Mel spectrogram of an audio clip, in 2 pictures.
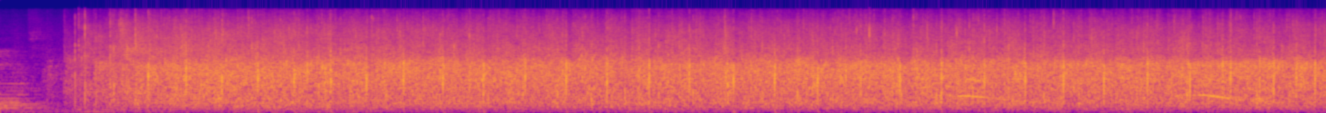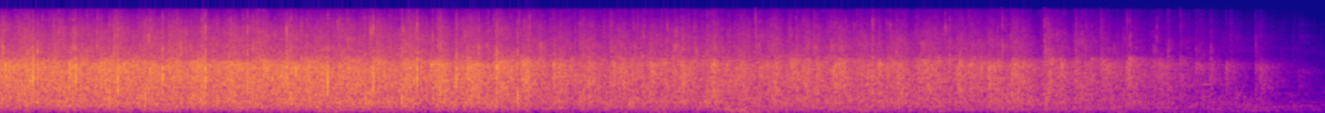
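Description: A large audience applauding, starting about a second in as the singing ends, steady and then fading out near the end.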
